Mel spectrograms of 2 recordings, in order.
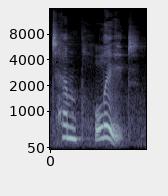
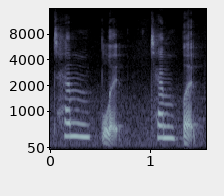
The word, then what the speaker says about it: template: But Joanne pronounced it as template. Maybe that's the Australian way of pronouncing it. But in American English, we say template.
